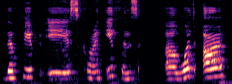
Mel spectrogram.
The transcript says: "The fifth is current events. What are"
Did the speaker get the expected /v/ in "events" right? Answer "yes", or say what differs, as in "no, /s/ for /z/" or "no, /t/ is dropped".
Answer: no, /f/ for /v/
